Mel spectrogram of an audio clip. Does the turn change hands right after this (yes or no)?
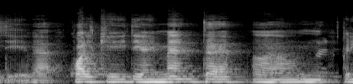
no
